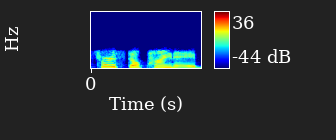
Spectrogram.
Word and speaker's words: Torres del Paine: I think it's Torres del Paine, but I think that's exactly the way you pronounced it, Paine. – Paine, that's it.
